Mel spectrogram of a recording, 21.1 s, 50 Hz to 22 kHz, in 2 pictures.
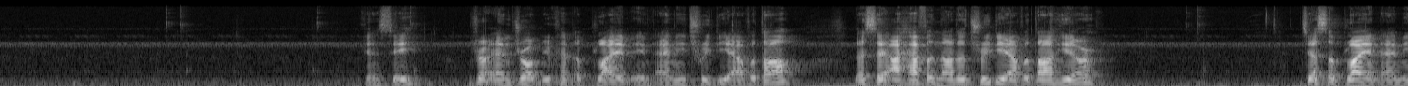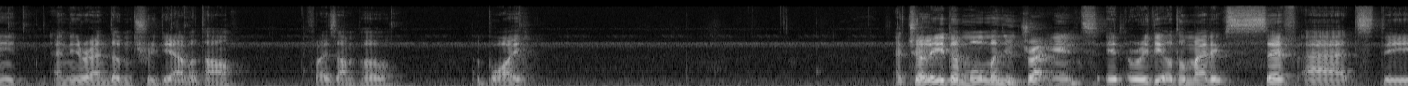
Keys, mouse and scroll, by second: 1.4 click, 2.5-3.1 drag, 5.0-11.2 drag, 11.9 click, 13.5 click, 17.4-18.8 drag.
